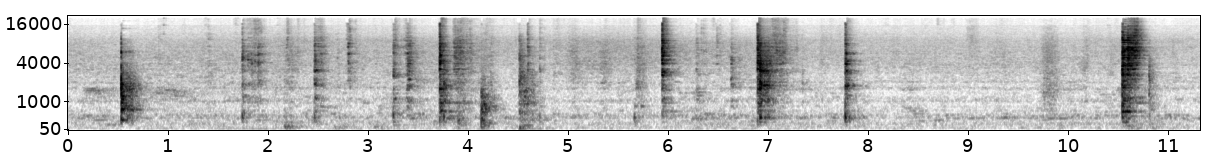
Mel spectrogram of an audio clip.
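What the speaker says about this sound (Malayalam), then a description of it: "പച്ചമുളക് വേവുന്നത് വരെയും എല്ലാം നല്ലപോലെ ഇളക്കി കൊടുക്കണം" A spoon stirs vegetable biryani masala with green chilies in a pot, producing irregular metallic scrapes and clanks against the pot over a faint sizzle, without talk.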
